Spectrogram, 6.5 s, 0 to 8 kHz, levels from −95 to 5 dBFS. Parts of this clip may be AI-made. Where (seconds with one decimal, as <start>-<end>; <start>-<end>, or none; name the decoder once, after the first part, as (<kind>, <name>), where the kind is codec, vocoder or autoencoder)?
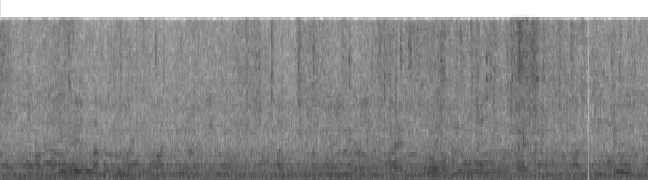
0.9-1.5 (codec, HILCodec)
